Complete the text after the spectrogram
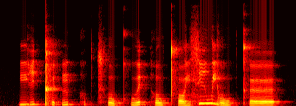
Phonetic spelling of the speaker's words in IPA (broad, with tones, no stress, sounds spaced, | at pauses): j iː˨˥ t̚ kʰ ɵ˨ t̚ n̪ ʊ˧ k̚ h ʊ˧ k̚ t͡sʰ o˨˩ w kʷʰ ɛː˨˥ t̚ h o˨˧ w t̪ʰ ɔː˨˩ j s iː˥ w j o˨˧ w ʊ˧ k̚ t̪ʰ œː˨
